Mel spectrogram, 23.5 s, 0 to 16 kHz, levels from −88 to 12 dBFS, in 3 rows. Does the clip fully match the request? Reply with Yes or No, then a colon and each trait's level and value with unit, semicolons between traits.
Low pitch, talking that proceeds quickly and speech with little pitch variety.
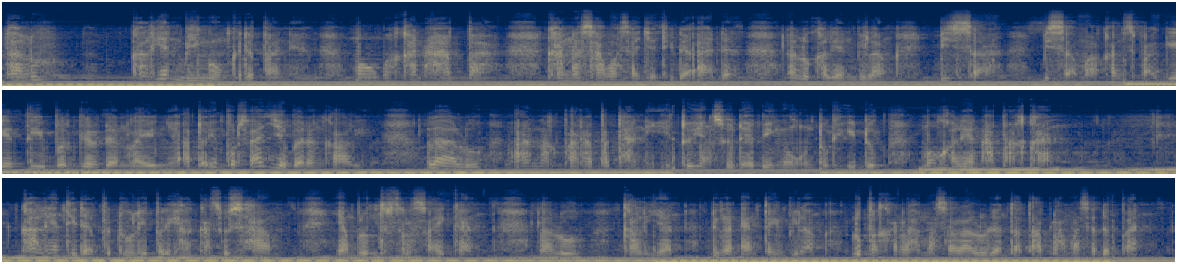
Yes: very low, 75 Hz; fast, 150 wpm; narrow, 1.5 semitones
